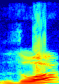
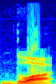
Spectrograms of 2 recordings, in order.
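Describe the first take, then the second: First: The word begins with a z sound. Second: The word begins with a d sound. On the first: This is the standard Arabic form. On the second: This is the Egyptian form.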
